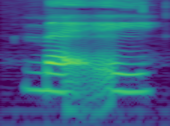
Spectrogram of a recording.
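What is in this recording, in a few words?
"mei", Mandarin, tone 3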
